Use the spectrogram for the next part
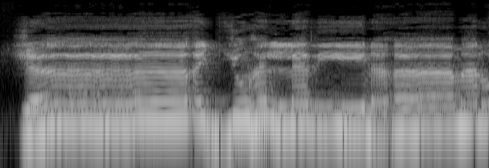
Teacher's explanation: یا پر کھڑا زبر اس کے اوپر مد ہے تو ہم نے اس کو 3 یا 4 سیکنڈ تک کھینچ کر پڑھنا ہوگا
